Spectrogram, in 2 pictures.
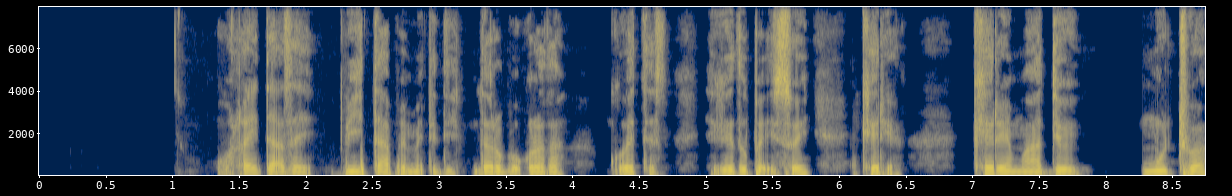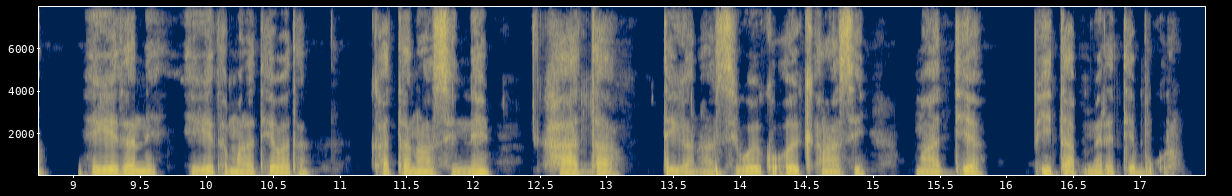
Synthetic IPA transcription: wɔlɐjt̪ːɐ̰ʔːs̬ɐj | biːt̪ːaːpːɛmɛɗɪd̪ɪd̪ɐɾɔbʊkʼʊɾɐt̪ɐ | ɡ̥ɔ̰ʔɛt̪ːeːs | hɛɡe̞ːt̪ʊpːɛ̰ʔɪsːɔjkʰɛɾɪ̰jɐ̰ | kʰɛɾemaːd̪ːɪjɔj | mʊt͡ʃːʊwaː | hɛɡe̞ːt̪ɐnːɛ | hɛɡe̞ːt̪ɐmɐlɐt̪ɪjɐbɐt̪ɐ | kʰɐt̪ːɐnaːsːɪnːɛ | haːt̪ːaː | t̪ɪɡɐnaːsːɪwɔjkːɔ̰ʔɔjkʼːɐnaːsːɪ | maːd̪ːɪja | b̥iːt̪ːaːpːɛmɛɾɛt̪ːɪjabʊkʼʊɾɐ

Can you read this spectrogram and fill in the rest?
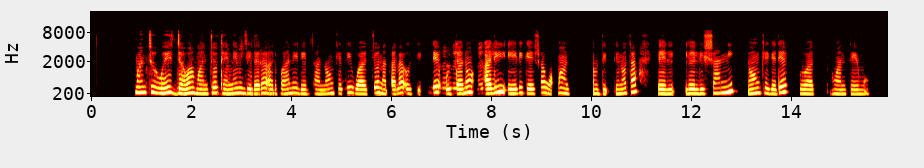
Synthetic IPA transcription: mɐnt͡ʃɔwɛjsd͡ʒɐwɐmɐnt͡ʃːɔt̪ɛnːɛmɪt͡ʃɪlɛɾɐʔɐɾbaːnɪd̪ɪɾsɐnːoŋkɛt̪ɪwaːd͡ʒːɔnɐt̪ʼɐlɐʊd̪ɪdɛʊd̪ːɐnɔɐlieːlɪɡeːʃːɐwɐmːɐ | ʊd̪ɪdɪnɔt̪ɐ | leːlːɪʃːanːɪ | noːŋkɛɡɛd̪ɛ | hʊwɐnt̪eːmːɔ

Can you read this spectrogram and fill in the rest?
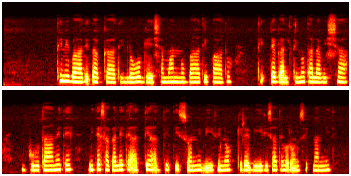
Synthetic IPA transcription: t̪ɪnɪbaːd̪ɪd̪ɐɡːaːt̪ɪlɔwɔɡe̞ːʃːɐmɐnːʊbaːd̪ɪbaːd̪ɔ | t̪ʰɪᶑːɛɡɐlt̪ɪnɔt̪ɐlɐbɪʃːaː | buːt̪aːmɛt̪ɛ | mɪt̪ɛsɐɡɐlɛt̪ɛ̰ʔɐ̰d̪ːɪɐ̰d̪ːɪt̪ʼɪsːɔnːɪbiːfɪnɔkːɪɾɛbiːfɪsɐt̪ɛhɔ̰ɾɔ̰nsɪknɐnːɪt̪ɛ̥

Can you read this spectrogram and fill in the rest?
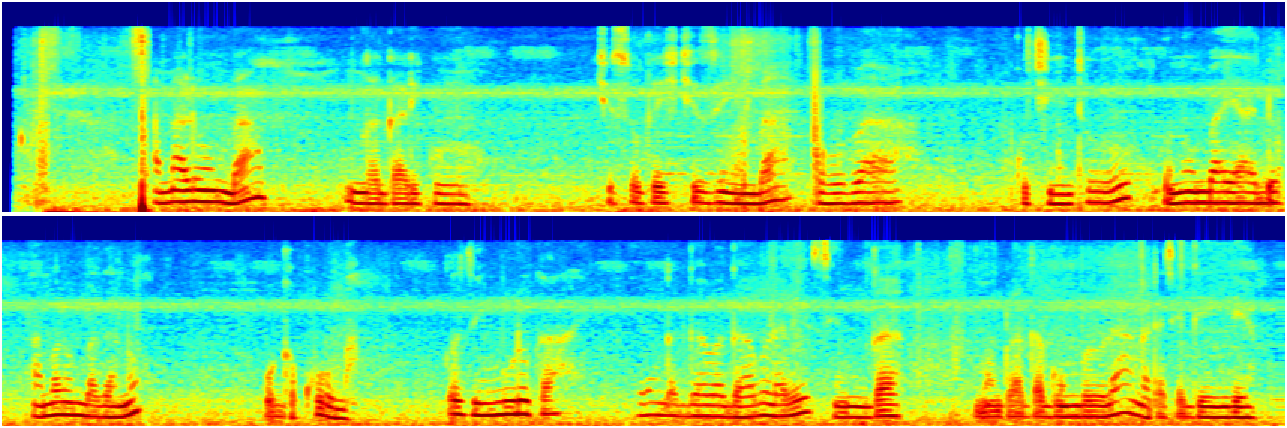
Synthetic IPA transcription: amaluːmba | ŋɡaɡaliku | cisuke̞ci̥ciziːmbaoβa | kuciːntʰukṵnuːmbajado̞amaluːmbaɡano̞ | oɡakʰuluma | ɡoziːmbuluka | e̞ɾaŋɡaɡaβaɡaβulaβe̞siːŋɡa | omṵːntua̰ɡa̰ɡuːmbululaŋɡatatʰe̞̰ɡeiɾe̞

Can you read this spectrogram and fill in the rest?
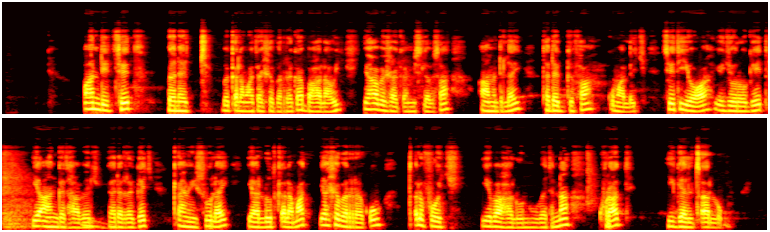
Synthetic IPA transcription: ʔand̪it̪se̞t̪ | b̥ənət͡ʃʼːbəkʼələmat̪jaʃɛbərːəkʼəbahlawijɛhaβəʃakʼəmisləβsa | ʔamd̪laj | t̪ʰəd̪əɡːɨfakʼumalːət͡ʃː | se̞t̪jɛwajɛd͡ʒoɾo̞ɡe̞t̪ʼjɛaŋɡət̪ʰaβəljad̪ərːəɡət͡ʃː | kʼəmisulajː | alːut̪kʼələmat̪̚jaʃɛβərːəkʼu | t̪ʼɨlfo̞t͡ʃː | jɛβaɦlunhuβət̪ɨnːakʰuɾat̪ | jɪɡəlt͡sʼalːu

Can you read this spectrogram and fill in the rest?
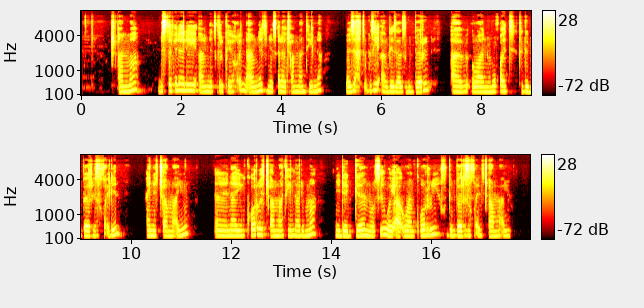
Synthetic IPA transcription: t͡ʃʼamːa | bɨzɨt̪ʰɐfɐlalɐjʔaβɨnːɐt̪kʰɨɾɨkʰːɐβjixɨʔɨ̰lnɨʔaβɨnːɐt̪nɐt͡sʼɐlat͡ʃʼamːant̪ʰejlna | mɐβzaħt̪ʰiɡize̞ʔaβɡɐzazɨɡɨbːɐɾɨn | ʔaβʔɨwanmukʼɐt̪kʰɨɡɨbːɐɾzɨxʔɨ̰lɨn | ʔajnɐt̪̚t͡ʃʼamːa̰ʔɨjːu | najkʼoɾbɐt͡ʃʼamːant̪ʰelnad̪ɨmːa | nɨd̪ɐɡɐmot͡sʼɨwɔjʔa̰βʔɨ̰wankʼoɾːikʰɨɡɨbːɐɾzɨxʔɨ̰lt͡ʃʼamːa̰ʔɨjːu

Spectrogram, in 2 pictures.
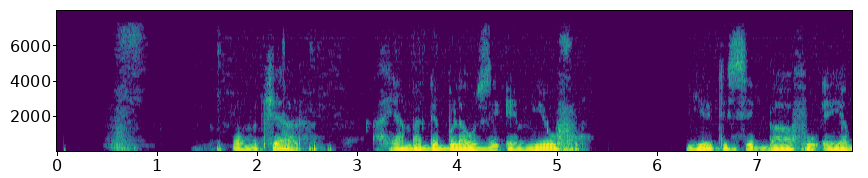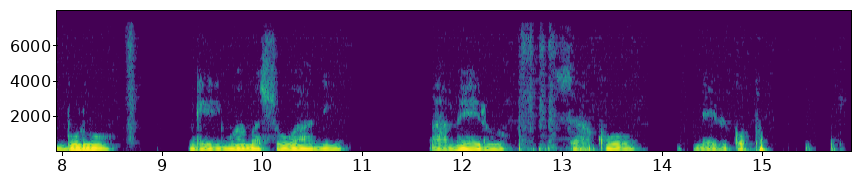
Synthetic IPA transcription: o̞mucaːlaː | jaːmbadːe̞bulawuziʔe̞mjuːfu | je̞ːtise̞bːaːfuʔe̞jabːulu | ŋɡe̞ːɾimwaːmasuwaːni | ame̞ːɾusaːkʰo̞ | ne̞ːβiko̞pʰo̥

